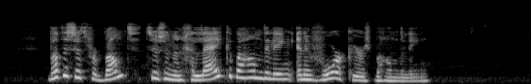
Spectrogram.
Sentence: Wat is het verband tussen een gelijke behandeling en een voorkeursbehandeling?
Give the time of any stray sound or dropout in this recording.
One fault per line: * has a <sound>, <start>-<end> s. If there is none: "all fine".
all fine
